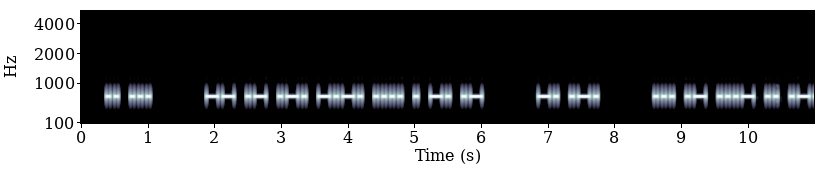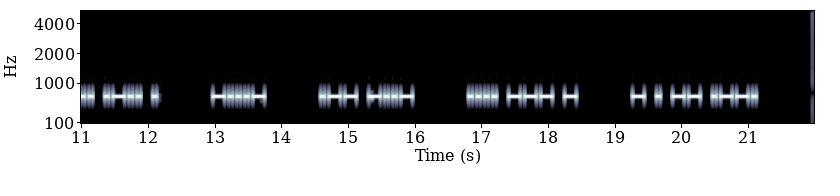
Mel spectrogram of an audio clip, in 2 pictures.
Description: Morse code, heard as a keyed tone, about 20 wpm, 700 Hz. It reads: IS MARCHENA NR SAVILLE <BT> WX HOT TEMP
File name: UK MASTER QSOs TRAINING / 20WPM / UK MASTER QSOs 0060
